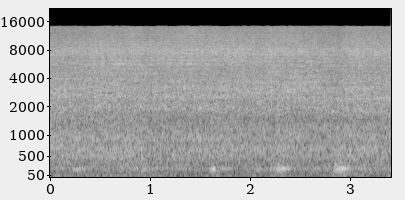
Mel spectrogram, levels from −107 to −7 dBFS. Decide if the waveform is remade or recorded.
recorded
